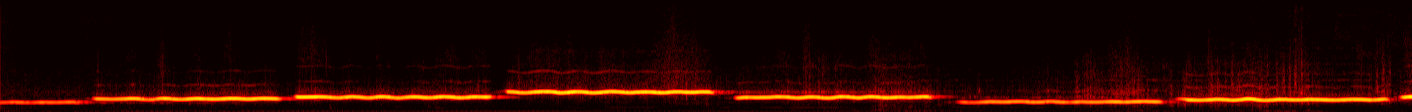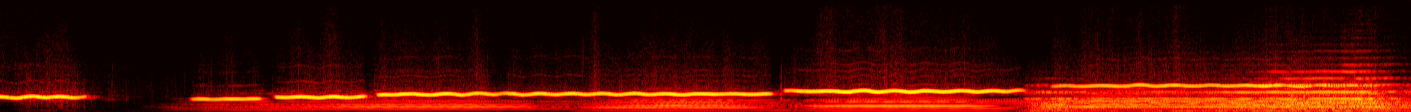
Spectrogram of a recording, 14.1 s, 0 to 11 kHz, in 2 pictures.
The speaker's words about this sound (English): Then they heard a hauntingly discordant 13-note whistle, one where the sound became increasingly louder as a suspenseful music score began to play.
